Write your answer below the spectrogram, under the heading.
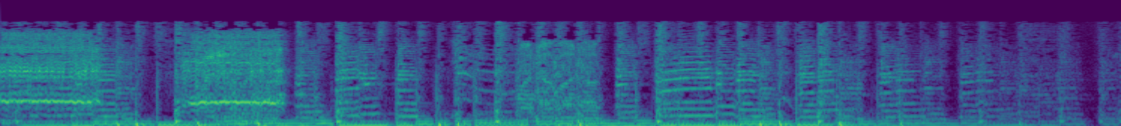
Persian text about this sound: آقا یه شب کله پاچه گذاشتم، ترس این که نسوزه قد زیرشو کم کردم، که صبح در قابلمه رو برداشتم، گوسفنده گفت داداش درو بذار سوز میاد.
